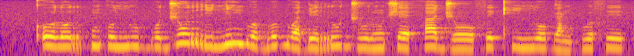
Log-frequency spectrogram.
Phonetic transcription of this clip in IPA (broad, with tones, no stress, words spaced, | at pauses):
kʼo˨lo˨r pũ˨ko˨ɲuː˨ bo˨d͡ʒo˦ ri˨nĩ˦mɡʷɛ˨ ɡʷi˦ɡʷa˨ ɗɪ˨ru˦ d͡ʒu˨lũ˨˦ʃɛ˨ha˦˨ d͡ʒoː˨fe˦ kʰi˦ ɲoː˦ɡa˨ŋkʷɛ˦ fɪ˦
